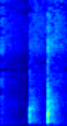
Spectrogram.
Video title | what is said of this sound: Perbandingan Impact Wrench Coofari vs Monqiqi #impactwrench | plastiknya lebih keras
